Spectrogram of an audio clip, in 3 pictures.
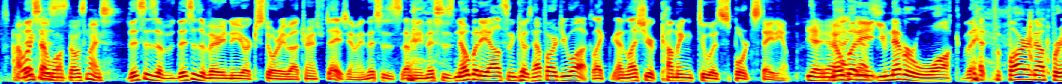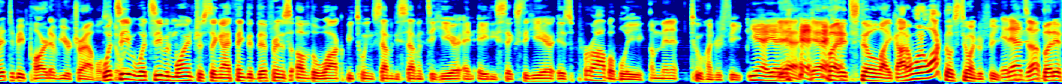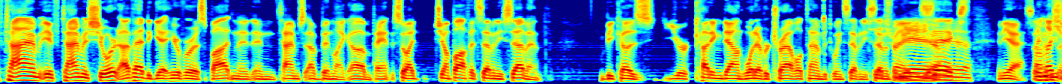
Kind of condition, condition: setting, busy venue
